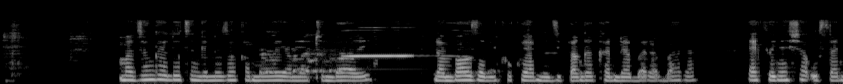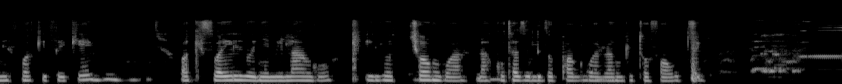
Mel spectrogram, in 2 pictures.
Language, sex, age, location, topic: Swahili, female, 18-24, Mombasa, government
